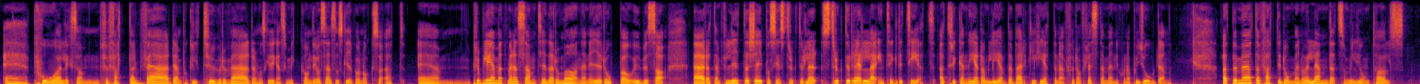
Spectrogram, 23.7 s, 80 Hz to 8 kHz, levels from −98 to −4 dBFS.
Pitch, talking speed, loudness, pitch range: 155 Hz, 140 wpm, -25 LUFS, 140-185 Hz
